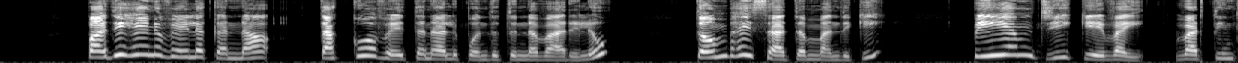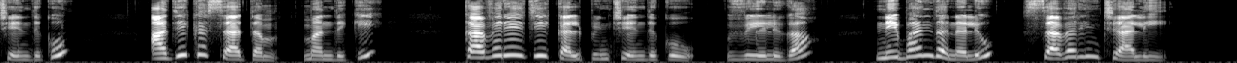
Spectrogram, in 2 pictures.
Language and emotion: Telugu, neutral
